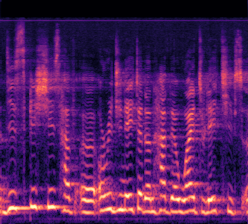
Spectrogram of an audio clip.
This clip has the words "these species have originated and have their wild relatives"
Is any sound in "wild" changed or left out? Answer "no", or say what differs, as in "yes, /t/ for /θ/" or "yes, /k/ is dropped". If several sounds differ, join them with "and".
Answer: yes, /l/ is dropped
